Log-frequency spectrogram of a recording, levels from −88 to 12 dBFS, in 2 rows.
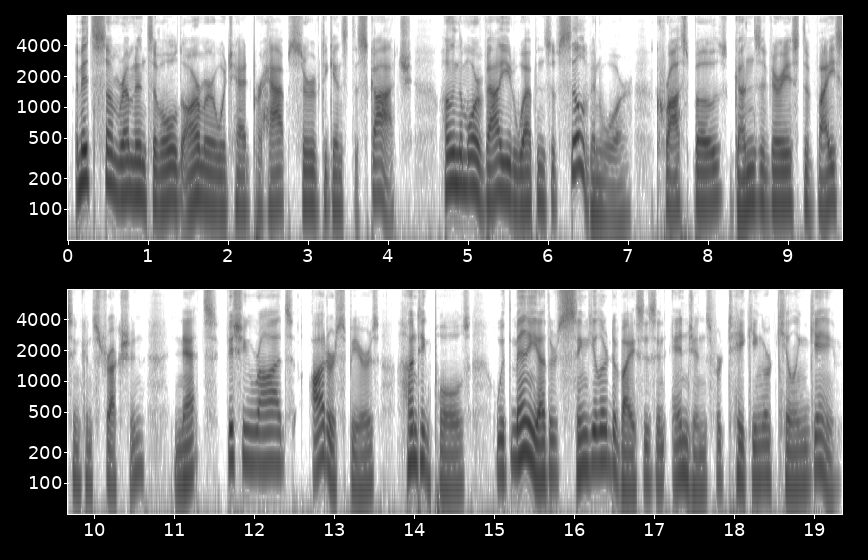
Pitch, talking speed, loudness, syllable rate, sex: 125 Hz, 150 wpm, -21 LUFS, 4.4 syllables/s, male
